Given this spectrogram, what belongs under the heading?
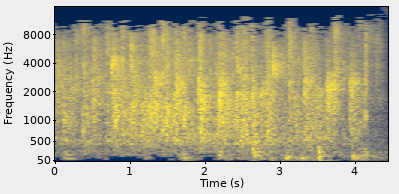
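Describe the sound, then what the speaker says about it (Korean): Church congregation applauding during a Sunday worship service, a dense, steady wash of many hands clapping close and loud throughout, with no talking over it. "이 시간 나오실 때 우리가 박수로 환영하도록 하겠습니다."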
